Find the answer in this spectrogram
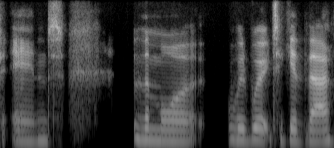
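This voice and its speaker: Monotone, flat delivery with a New Zealand accent, in a dry, close sound with no echo and a quiet background. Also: woman. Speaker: dietitian. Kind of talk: interview conversation.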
